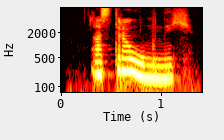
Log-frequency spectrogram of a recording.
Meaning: 1. witty 2. clever
- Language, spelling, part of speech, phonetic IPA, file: Russian, остроумный, adjective, [ɐstrɐˈumnɨj], Ru-остроумный.ogg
